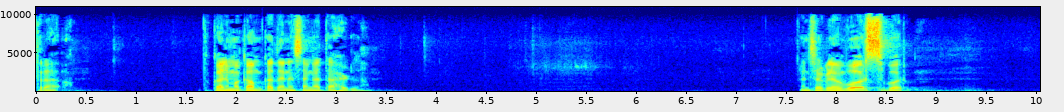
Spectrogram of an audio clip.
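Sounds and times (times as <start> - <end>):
man praying into a microphone: 0.0 - 0.5, 1.7 - 3.5, 7.6 - 9.0.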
